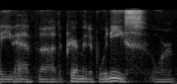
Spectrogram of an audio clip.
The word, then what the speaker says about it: Unas: have the pyramid of Winis, or better known as Unas, but his name is actually pronounced Winis.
